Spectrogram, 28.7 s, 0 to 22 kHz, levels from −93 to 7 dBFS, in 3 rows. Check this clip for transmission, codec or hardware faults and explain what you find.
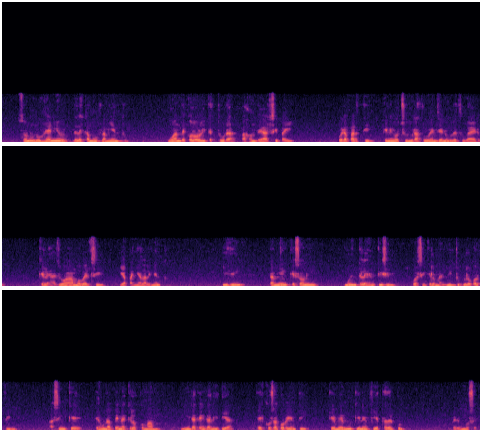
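Two faults stand out, both from noise suppression rather than the transmission link itself. The audio is band-limited to 8 kHz, which fits a wideband call codec such as G.722, and the room noise sits about 16 dB below the speech.

Noise suppressor artifacts run through the whole clip. The background pumps down between phrases and swells back under the speech. The suppressor estimates the steady noise in each frequency band and pulls those bands down frame by frame, here by about 21 dB. Because that gain keeps changing, the residue never settles into a constant hiss.

Speech cut by the noise suppressor occurs from 0.35 to 12.94 s and again from 13.97 to 28.62 s. In both stretches, soft consonants, word endings and quieter passages sound swallowed or suddenly faint, adding up to roughly three seconds in each span. 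The suppressor mistook those low-level parts of the speech for noise and turned them down along with the background, by as much as about 22 dB in the first span and about 21 dB in the second.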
